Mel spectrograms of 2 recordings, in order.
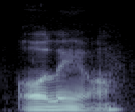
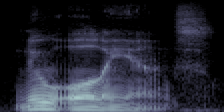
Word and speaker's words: New Orleans: If you think of the French rhythm, Orléans. Yeah. We have the French rhythm without the French sound. New Orleans. So that's the way to think of it.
